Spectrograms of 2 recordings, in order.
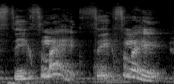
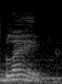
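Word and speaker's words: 6LACK: It's Six Lack. And then the girls in the shop, they were like, no, it's Black.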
